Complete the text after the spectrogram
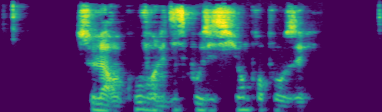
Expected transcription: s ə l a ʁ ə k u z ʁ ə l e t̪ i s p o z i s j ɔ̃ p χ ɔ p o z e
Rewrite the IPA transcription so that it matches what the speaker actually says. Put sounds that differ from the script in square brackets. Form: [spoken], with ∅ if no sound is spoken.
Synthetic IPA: s ə l a ʁ ə k u [v] ʁ ə l e [d̪] i s p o z i s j ɔ̃ p χ ɔ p o z e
